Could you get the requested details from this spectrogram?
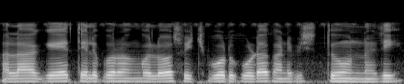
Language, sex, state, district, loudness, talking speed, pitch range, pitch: Telugu, male, Telangana, Hyderabad, -15 LUFS, 120 wpm, 135-140 Hz, 140 Hz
